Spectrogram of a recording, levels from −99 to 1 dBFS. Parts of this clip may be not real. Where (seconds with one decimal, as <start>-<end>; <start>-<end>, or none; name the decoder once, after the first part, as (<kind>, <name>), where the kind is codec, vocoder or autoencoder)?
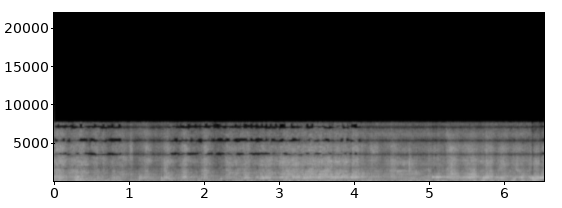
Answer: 0.9-1.5 (codec, ZipCodec); 4.1-6.5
